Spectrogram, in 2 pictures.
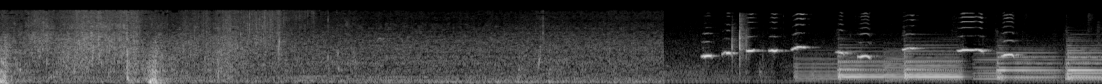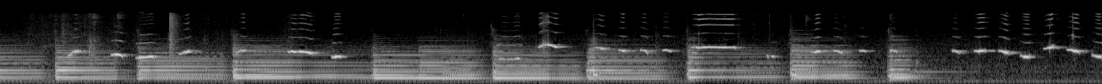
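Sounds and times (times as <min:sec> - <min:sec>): rushing water: 0:00.0 - 0:06.6
cockatiel whistling a tune: 0:07.0 - 0:10.3, 0:11.6 - 0:14.6, 0:16.0 - 0:19.9, 0:20.5 - 0:22.0
keyboard chords: 0:08.0 - 0:20.6.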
